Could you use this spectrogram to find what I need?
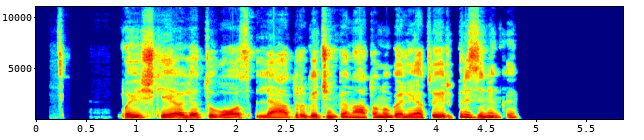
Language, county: Lithuanian, Vilnius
